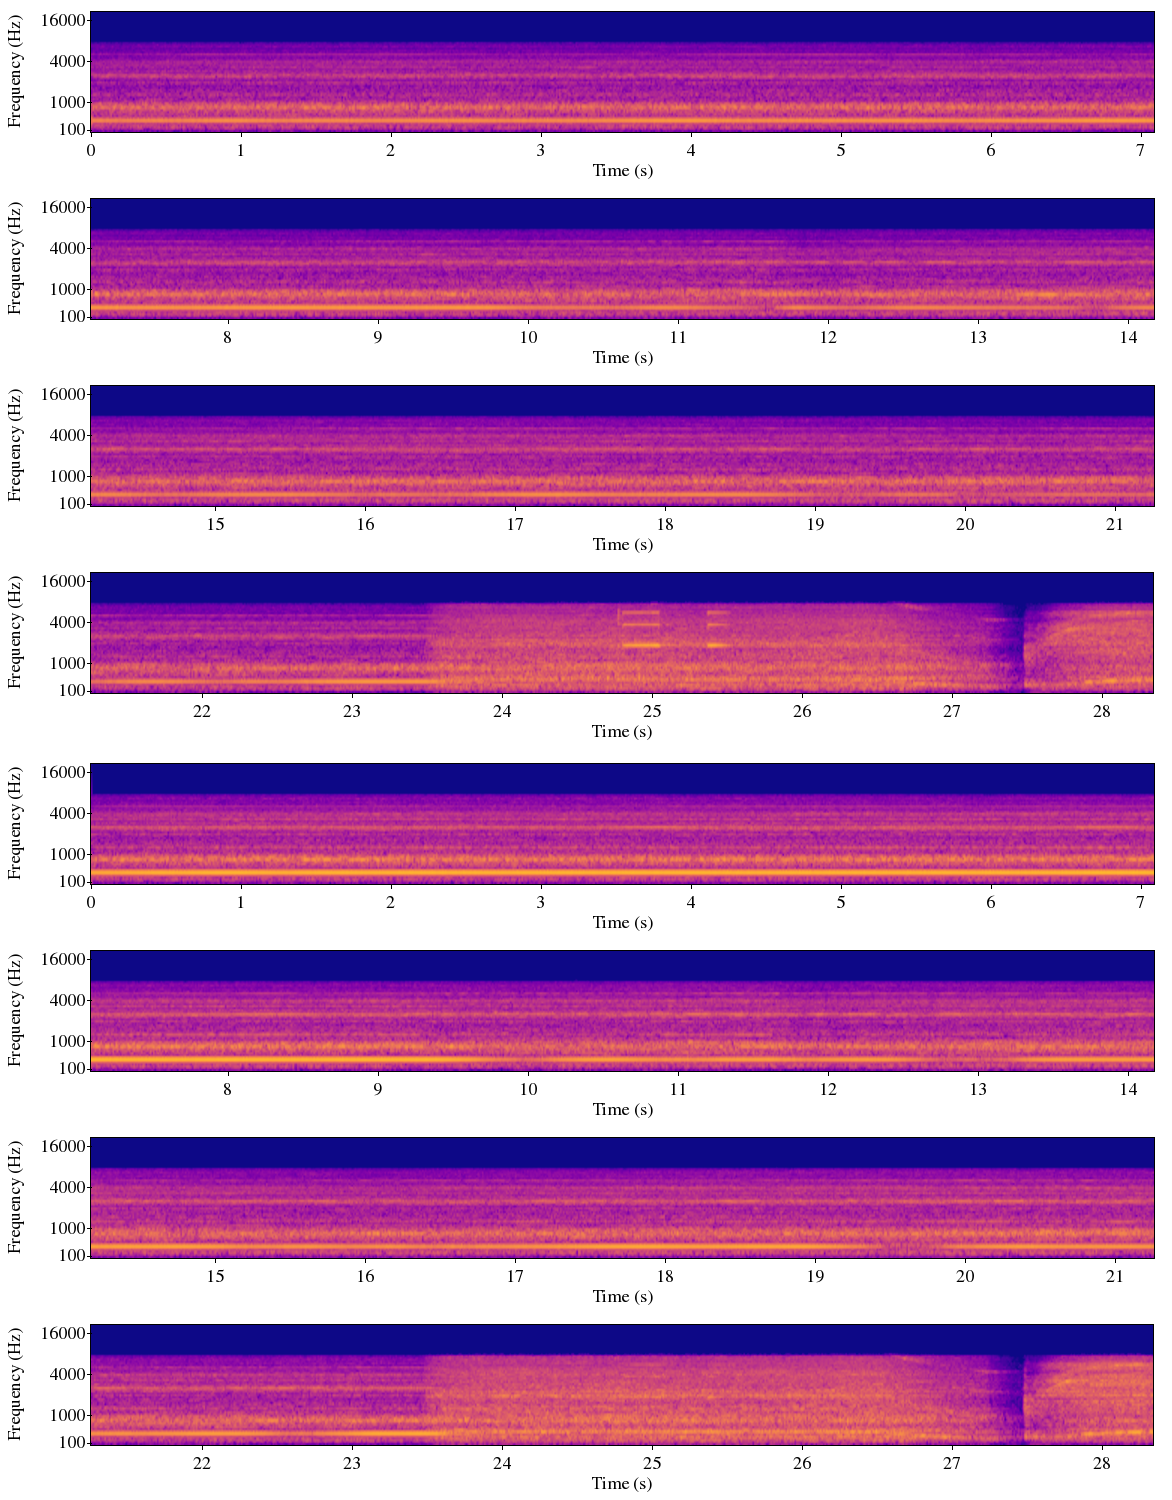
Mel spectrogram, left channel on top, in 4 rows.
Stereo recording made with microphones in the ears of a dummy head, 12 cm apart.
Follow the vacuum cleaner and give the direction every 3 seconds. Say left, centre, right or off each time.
right, right, right, right, right, centre, right, right, right, right.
